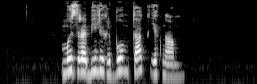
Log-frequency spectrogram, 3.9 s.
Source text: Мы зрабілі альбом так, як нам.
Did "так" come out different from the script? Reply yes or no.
no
